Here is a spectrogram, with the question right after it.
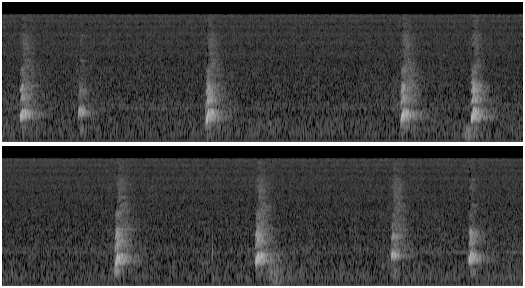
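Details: Dreaming schnauzer letting out muffled barks in his sleep, about nine brief soft woofs spaced unevenly one to two seconds apart, some in quick pairs, in a quiet room.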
